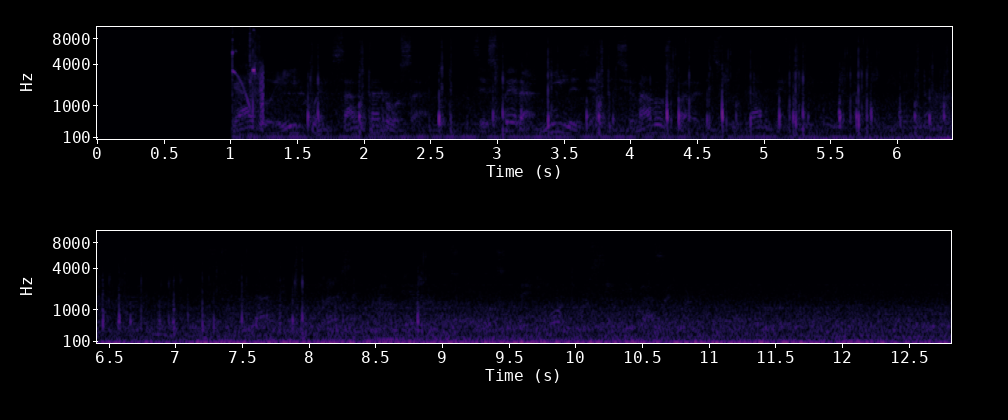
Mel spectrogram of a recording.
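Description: Footsteps tap on a stone floor in an echoing space.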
